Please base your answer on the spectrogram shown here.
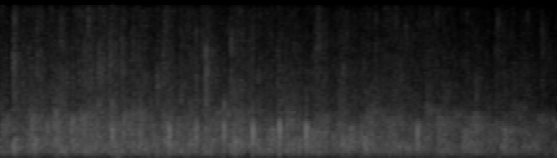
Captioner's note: applause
